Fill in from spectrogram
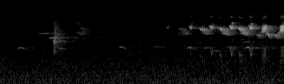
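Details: MacGillivray's warbler singing a quick series of high, bright, rolling notes that grows louder toward the end, after a short scratchy note and a few thin, faint whistles from other birds.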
